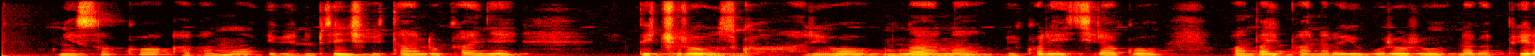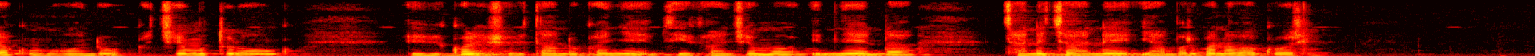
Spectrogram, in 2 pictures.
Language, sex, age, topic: Kinyarwanda, female, 25-35, finance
